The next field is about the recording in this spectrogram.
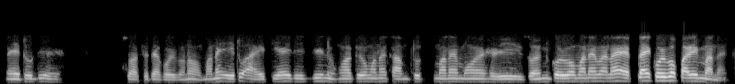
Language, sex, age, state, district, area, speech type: Assamese, male, 18-30, Assam, Lakhimpur, urban, conversation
